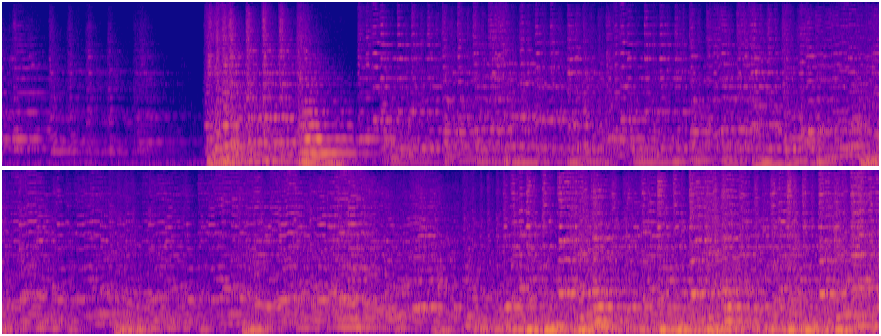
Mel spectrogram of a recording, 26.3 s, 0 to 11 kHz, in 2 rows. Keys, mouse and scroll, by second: 2.8-4.6 scroll up 1, 4.6-15.6 scroll up 1, 15.6-17.9 scroll up 1, 17.9-20.6 scroll up 1, 20.6-25.3 scroll up 1, 25.3-25.8 scroll up 1, 25.8-26.3 scroll up 1.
